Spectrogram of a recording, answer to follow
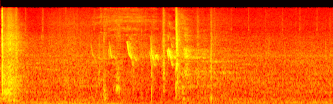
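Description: Plastic louvered vent cover on a Ford Bronco tailgate being pressed into place with a few sharp clicks, one at the start and another about two seconds in. Short bird chirps are heard faintly in between.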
